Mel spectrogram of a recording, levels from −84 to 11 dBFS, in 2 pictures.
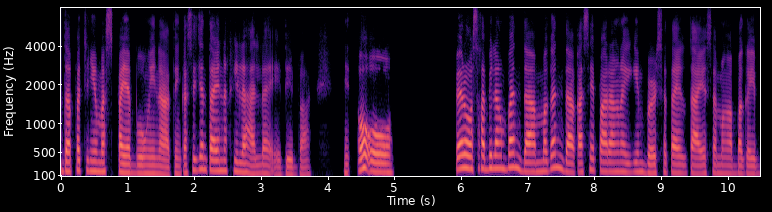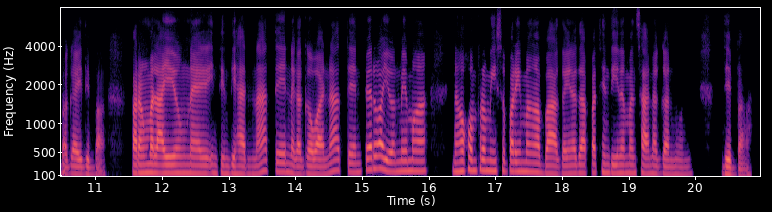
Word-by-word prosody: dapat 170 +2 +3
'yon 175 -1 +1
yung 165 - 0
mas 165 - -1
payabungin 140 -3 +2
natin 125 +1 0
kasi 145 +7 -2
diyan 205 0 +1
tayo 180 -1 +6
nakilala, 155 -6 -1
eh, 120 +1 -8
'di 125 0 -2
ba? 120 0 -8 0.5
Eh, 145 - -6 0.2
oo. 160 -8 +6 0.9
Pero 220 +2 +7
sa 220 0 +2
kabilang 220 0 +2
banda 205 -9 +5
maganda 175 -3 +2
kasi 160 +5 0
parang 165 -2 +2
nagiging 160 0 -4
versatile 145 -1 -1
tayo 135 -1 +1
sa - - -5
mga 140 -1 -4
bagay-bagay, 130 -1 -3
'di 125 - -4
ba? - - -9 0.3
Parang 145 0 +2
malayo 140 -1 +3
yung 145 0 -5
naiintindihan 135 -1 -3
natin 160 +3 -4
nagagawa 130 -2 -1
natin 155 0 -5
pero 200 +4 0
ayun 180 -6 +2
may 175 - -2
mga 175 0 -1 0.4
nakokompromiso 180 +1 -1
pa 170 0 +1
ring 165 - -3
mga 160 -1 0
bagay 135 -1 0
na 140 - -2
dapat 145 +1 -2
hindi 145 -1 -4
naman 140 0 -4
sana 135 -2 -2
gano'n, 125 -1 -7 0.5
'di 125 -1 +1
ba? 110 0 -10
145 Hz, 155 wpm, -22 LUFS, 135-170 Hz, 0.9 s, Pero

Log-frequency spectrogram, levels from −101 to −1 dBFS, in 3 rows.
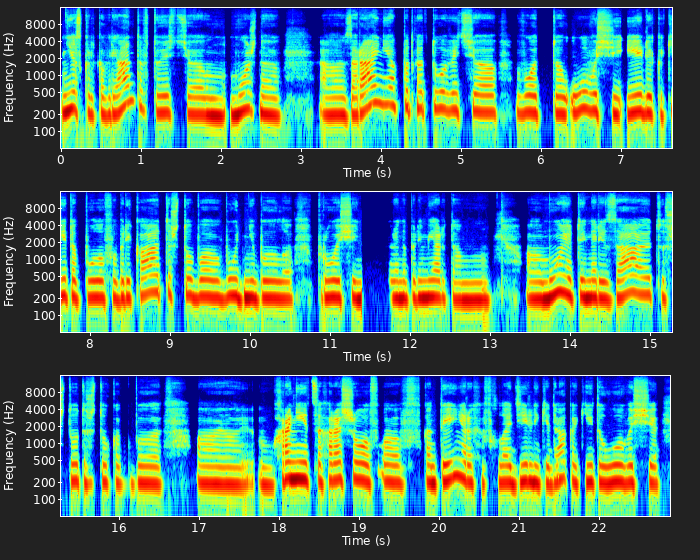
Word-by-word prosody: несколько 215 -3 +1
вариантов. 265 - -2
То 215 - -4
есть, 215 -3 -3
э, 200 -1 0 0.3
можно, 205 -2 +2 0.5
э, 200 -2 0
заранее 285 - -1
подготовить, 250 -3 -5
э, 220 -1 -1 0.2
вот 215 -1 -1 0.2
овощи 215 +1 -1
или 210 +2 +1
какие-то 205 +1 -3
полуфабрикаты, 210 +5 -1
чтобы 215 -1 -1
будни 205 0 +3
было 200 0 +1 0.3
проще. 205 -1 +1 0.3
Которые, 205 0 +2
например, 205 +1 +3
там, 190 0 +2 0.5
э, 205 - -6
моют 210 +3 +4
и 210 - +5
нарезают 210 +4 +1 0.2
что-то, 210 -2 -4
что, 190 +2 -6
как 195 -1 -7
бы, 195 -1 -1 0.4
э, 190 -1 0 0.3
хранится 225 -2 +5
хорошо 220 +1 0
в 185 - -15
э, 205 -1 -1
в 215 +3 -20
контейнерах 210 0 +1
и - - -4
в 185 - -14
холодильнике, 200 -1 +1
да, 215 +5 -2
какие-то 200 -1 -1
овощи. 195 -1 +1
205 Hz, 115 wpm, -17 LUFS, 195-220 Hz, 0.5 s, и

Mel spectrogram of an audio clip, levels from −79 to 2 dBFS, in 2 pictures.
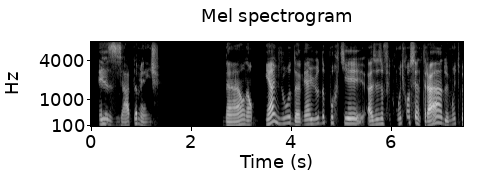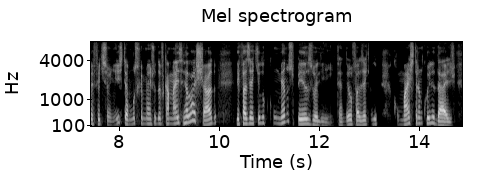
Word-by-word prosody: Exatamente. 130 -4 -3 1.3
Não, 125 +5 0
não, 140 -1 -4 0.2
me 165 - +3
ajuda 190 - +2
me 150 - -5
ajuda, 170 +6 -4
porque 180 -4 -1
às 145 - +1
vezes 165 +2 -5
eu 180 - -4
fico - - -14
muito 185 +4 -10
concentrado 195 -1 +4
e - - -5
muito 170 +5 -13
perfeccionista 155 -5 -3
e - - +6
a - - -1
música 180 +4 -6
me 175 -1 -8
ajuda 170 +1 -4
a - - -13
ficar 180 - -1
mais 195 +3 +2
relaxado, 200 - +3 0.4
e 165 - +1
fazer 180 +2 +4
aquilo 190 +2 -3
com 195 0 -18
menos 220 +7 -2
peso 165 -2 +2
ali 125 -4 -4
entendeu, 120 +7 -4
fazer 145 0 0
aquilo 165 +2 -10 0.3
com - - -19
mais 160 +5 +3
tranquilidade, 190 - +3
170 Hz, 155 wpm, -25 LUFS, 140-190 Hz, 1.3 s, e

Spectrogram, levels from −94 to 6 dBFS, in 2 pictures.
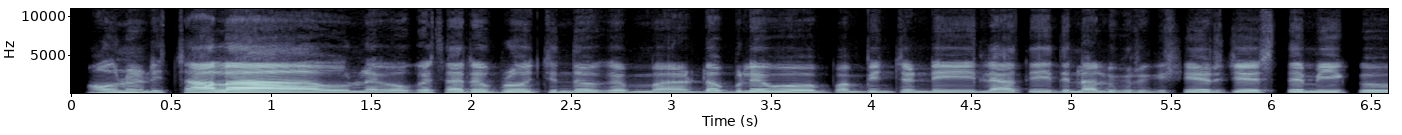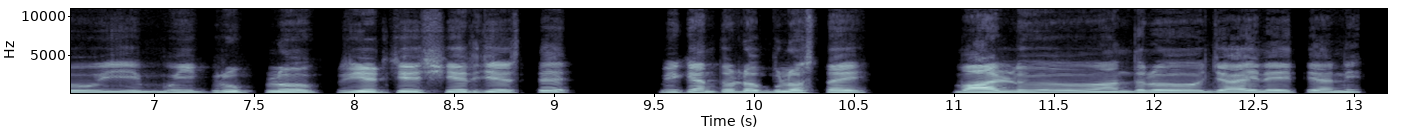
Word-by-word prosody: అవునండి. 200 -6 -1
చాలా 190 +4 +7 0.5
ఉన్నాయి. 150 -1 -4
ఒకసారెప్పుడు 185 +2 -2
వచ్చింది 175 -1 -4 0.3
మ - - -5 0.3
డబ్బులేవో 170 +1 -1 0.2
పంపించండి 160 0 -4 0.2
లేతే 165 +2 -3
ఇది 160 0 -8
నలుగురికి 155 -2 -6
షేర్ 170 0 -2
చేస్తే 165 +3 -2
మీకు 160 -1 -3 0.3
ఈ - - -3 0.2
మీ 165 - -2
గ్రూప్‌లో 180 +2 0 0.2
క్రియేట్ 170 0 +3
చేసి 175 -2 +2
షేర్ 175 -1 0
చేస్తే 170 +7 -2 0.6
మీకేంతో 175 -1 -1
డబ్బులొస్తాయి. 165 0 0 0.5
వాళ్ళు 170 0 +5 0.4
అందులో 165 +1 -1 0.3
జాయినైతే 160 0 0
అని. 145 -3 -3
165 Hz, 125 wpm, -23 LUFS, 160-175 Hz, 0.6 s, చాలా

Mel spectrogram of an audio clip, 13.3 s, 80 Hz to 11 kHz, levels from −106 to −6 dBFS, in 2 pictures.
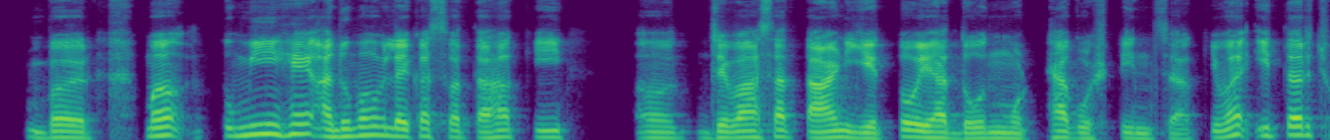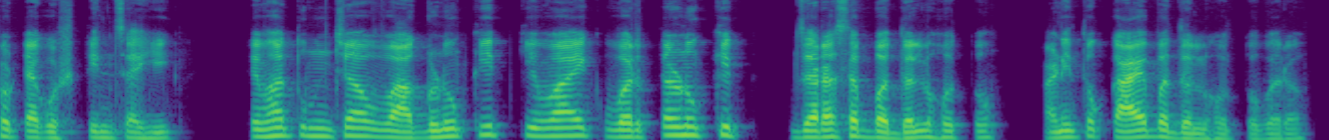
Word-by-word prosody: बरं. 140 0 0 0.3
मग 190 +2 +4 0.2
तुम्ही 205 +5 +2
हे 225 +2 +4
अनुभवलंय 175 0 +3
का 175 - -1
स्वतः, 150 -2 -2
की 150 -1 -4 0.4
अ, 135 0 -5 0.2
जेव्हा 140 +2 +2
असा 155 +3 +1
ताण 135 +3 +5
येतो, 140 +4 +1
या 140 -2 +6
2 125 +1 -3
मोठ्या 125 +4 -2
गोष्टींचा, 120 -2 -7
किंवा 160 +8 0 0.2
इतर 200 +2 +3
छोट्या 150 -5 0
गोष्टींचाही, 135 -1 -5 0.4
तेव्हा 170 +3 +3
तुमच्या 180 -1 0
वागणुकीत 155 +5 +1
किंवा 185 -1 +2
एक 185 -1 -2
वर्तणुकीत 195 +5 +1 0.3
जरासा 155 +3 +4
बदल 135 +3 +2
होतो 145 0 -8 0.2
आणि 145 +3 -1
तो 175 - -3
काय 145 +1 +7
बदल 125 -5 -2
होतो 110 -1 -11
बरं? 115 0 -9
150 Hz, 160 wpm, -25 LUFS, 135-175 Hz, 0.4 s, काय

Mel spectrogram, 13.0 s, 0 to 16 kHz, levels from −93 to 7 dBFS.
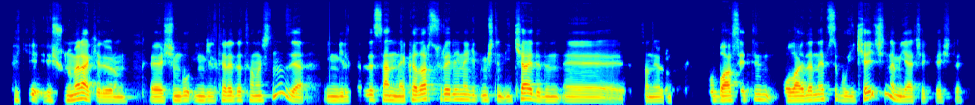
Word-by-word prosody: Peki, - - -6
e, - - -4
şunu 115 +2 -3
merak 150 +2 +7
ediyorum, 100 -1 -1 0.3
eee, 105 -1 +3
şimdi 110 +2 -2
bu 120 0 -2
İngiltere'de 115 +2 -1
tanıştınız 120 - -4
ya, - - -1
İngiltere'de 110 +4 -3
sen 125 -3 +2
ne 110 0 0
kadar 130 +5 +5
süreliğine 140 -1 0
gitmiştin? 125 -2 -5
2 110 +9 +4
ay 150 -3 +7
dedin, 105 -2 -3
eee, 100 -5 -3 0.3
sanıyorum. 100 -1 -4 0.5
Bu 115 -1 -6
bahsettiğin 135 - +1
olayların 115 +3 +4
hepsi 140 -1 -5
bu 110 -1 -4
2 110 +8 0
ay 170 - +4
içinde 295 -6 -3
mi 115 -3 -1
gerçekleşti? 100 -1 -7
115 Hz, 150 wpm, -23 LUFS, 105-130 Hz, 0.5 s, merak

